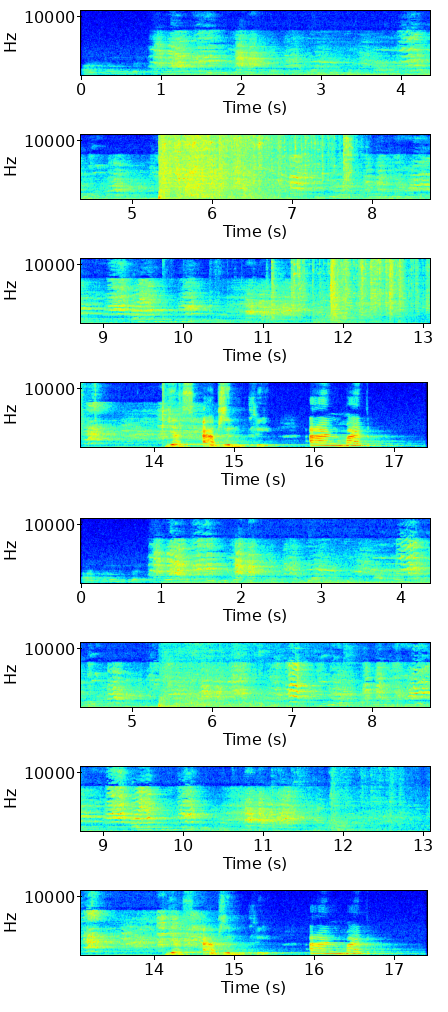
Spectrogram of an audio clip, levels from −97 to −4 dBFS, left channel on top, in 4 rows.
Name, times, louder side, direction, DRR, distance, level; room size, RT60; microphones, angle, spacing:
voice 1, 0.0-4.9 5.4-8.8 9.3-10.9, right 1 dB, 90° right, -2 dB, 2.1 m, -49 dB
sound 1, 0.8-15.0, right 3 dB, 50° right, 2.1 m, -38 dB
sound 2, 1.0-14.5, equal, 25° right, 1.8 m, -52 dB
Shatter, 5.3-8.0 9.8-9.9 10.3-10.5 11.0-13.3 14.1-14.4, left 13 dB, 90° left, 0.5 m, -34 dB
voice 2, 14.1-15.5 15.9-16.7, left 5 dB, 30° left, 14 dB, 0.4 m, -27 dB
20.5 x 7.1 x 8.5 m, 2.5 s
head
